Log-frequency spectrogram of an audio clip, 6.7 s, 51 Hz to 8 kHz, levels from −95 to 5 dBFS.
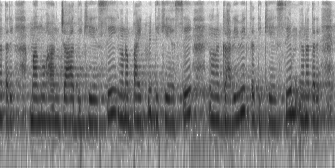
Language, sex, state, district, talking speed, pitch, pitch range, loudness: Nagamese, female, Nagaland, Dimapur, 195 wpm, 215 Hz, 210-230 Hz, -16 LUFS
